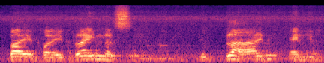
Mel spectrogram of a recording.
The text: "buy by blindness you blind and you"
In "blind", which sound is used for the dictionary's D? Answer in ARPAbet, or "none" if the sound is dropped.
none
